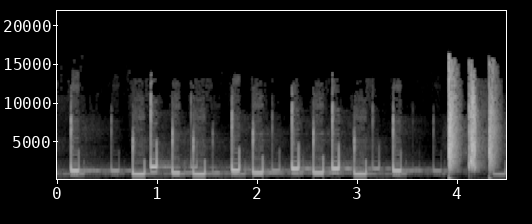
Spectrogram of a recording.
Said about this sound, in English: That's when the phone rang.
